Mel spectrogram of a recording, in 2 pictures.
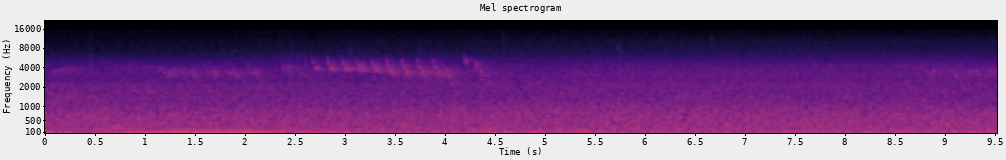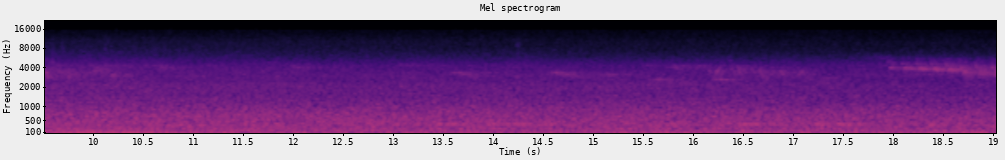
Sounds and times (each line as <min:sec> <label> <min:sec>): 0:00.0 birds 0:04.6
0:00.0 Wind noise in the trees 0:19.0
0:00.0 noise of traffic in the distance 0:19.0
0:08.5 birds 0:11.0
0:13.4 birds 0:19.0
